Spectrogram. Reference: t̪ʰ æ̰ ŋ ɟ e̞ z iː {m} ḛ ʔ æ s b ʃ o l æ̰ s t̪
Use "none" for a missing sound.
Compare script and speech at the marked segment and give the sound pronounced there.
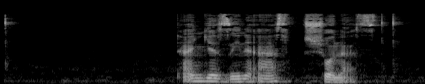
n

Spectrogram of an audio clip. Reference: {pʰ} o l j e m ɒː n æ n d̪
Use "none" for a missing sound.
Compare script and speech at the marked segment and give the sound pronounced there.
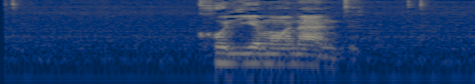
kʰ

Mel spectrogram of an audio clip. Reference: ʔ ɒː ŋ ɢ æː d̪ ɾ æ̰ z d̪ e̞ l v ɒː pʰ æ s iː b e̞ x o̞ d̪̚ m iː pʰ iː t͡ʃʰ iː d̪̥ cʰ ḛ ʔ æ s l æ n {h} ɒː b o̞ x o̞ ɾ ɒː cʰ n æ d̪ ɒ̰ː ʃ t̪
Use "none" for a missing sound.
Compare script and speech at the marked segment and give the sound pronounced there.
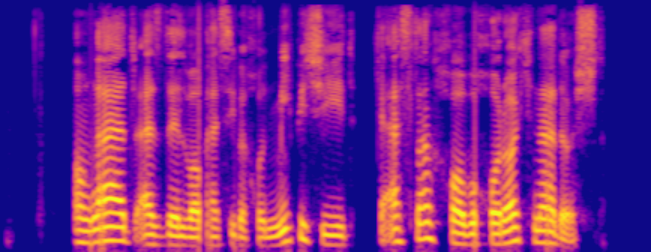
x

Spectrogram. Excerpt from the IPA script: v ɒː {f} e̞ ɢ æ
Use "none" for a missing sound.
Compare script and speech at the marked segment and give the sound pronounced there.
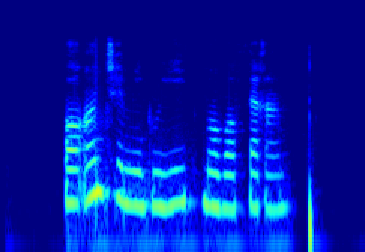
f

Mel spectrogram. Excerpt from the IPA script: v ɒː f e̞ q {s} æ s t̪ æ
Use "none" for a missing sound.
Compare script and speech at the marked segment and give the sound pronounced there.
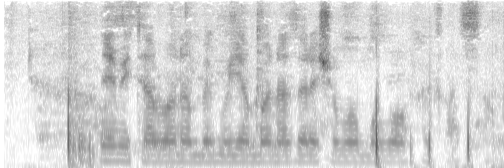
h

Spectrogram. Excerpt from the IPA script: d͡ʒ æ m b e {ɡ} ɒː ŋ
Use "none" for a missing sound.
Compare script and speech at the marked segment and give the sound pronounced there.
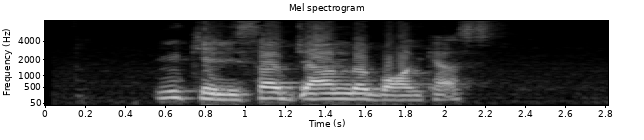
b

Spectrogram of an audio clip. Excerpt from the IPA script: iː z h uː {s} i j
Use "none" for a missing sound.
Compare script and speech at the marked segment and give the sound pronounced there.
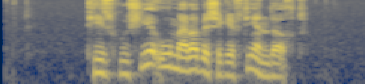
ʃ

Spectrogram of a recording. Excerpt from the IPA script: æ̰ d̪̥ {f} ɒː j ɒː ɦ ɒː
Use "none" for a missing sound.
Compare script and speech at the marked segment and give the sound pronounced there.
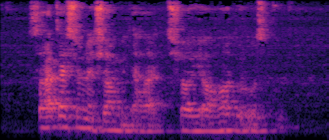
ʃ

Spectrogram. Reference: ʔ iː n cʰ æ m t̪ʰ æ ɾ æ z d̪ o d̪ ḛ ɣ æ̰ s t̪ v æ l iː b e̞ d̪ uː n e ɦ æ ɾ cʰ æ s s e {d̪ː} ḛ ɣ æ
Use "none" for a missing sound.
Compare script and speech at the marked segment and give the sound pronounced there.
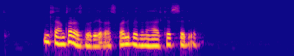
d̪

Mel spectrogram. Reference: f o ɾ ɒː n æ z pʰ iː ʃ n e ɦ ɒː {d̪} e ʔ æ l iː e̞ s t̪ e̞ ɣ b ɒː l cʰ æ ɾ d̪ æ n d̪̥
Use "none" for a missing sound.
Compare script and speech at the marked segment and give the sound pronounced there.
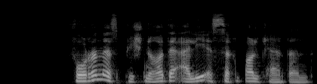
d̪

